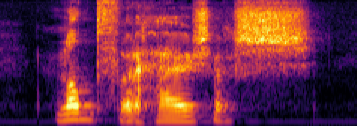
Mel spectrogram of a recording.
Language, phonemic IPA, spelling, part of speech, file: Dutch, /ˈlɑntfərˌhœyzərs/, landverhuizers, noun, Nl-landverhuizers.ogg
- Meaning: plural of landverhuizer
